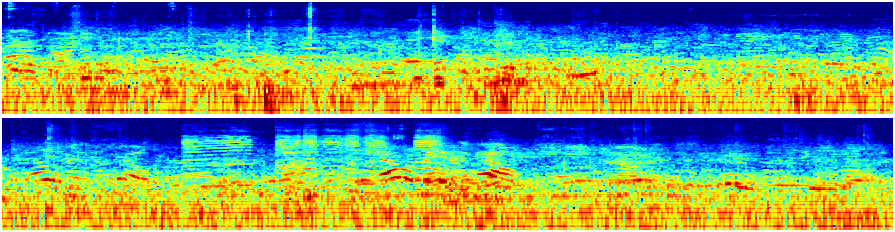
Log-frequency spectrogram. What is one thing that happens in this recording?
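A busy crowd murmurs outdoors.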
